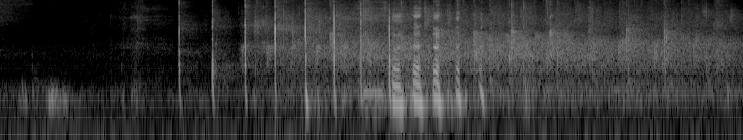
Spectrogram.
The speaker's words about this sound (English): That clap was to Jesus to say thank you for hearing and answering prayers.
